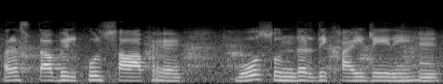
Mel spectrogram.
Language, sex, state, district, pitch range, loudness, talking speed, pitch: Hindi, female, Haryana, Jhajjar, 175-190 Hz, -16 LUFS, 135 wpm, 180 Hz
